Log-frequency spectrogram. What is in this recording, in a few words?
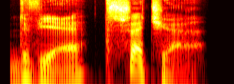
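"dwie trzecie", Polish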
